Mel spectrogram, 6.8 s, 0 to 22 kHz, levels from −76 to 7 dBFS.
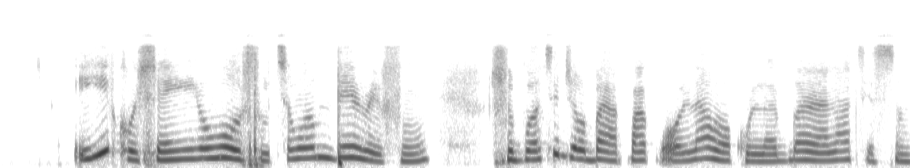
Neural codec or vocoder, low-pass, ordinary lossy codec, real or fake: codec, 16 kHz, 1 kbps, X-Codec, HuBERT features, trained on general audio; 7.2 kHz; Opus, 16 kbps; fake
